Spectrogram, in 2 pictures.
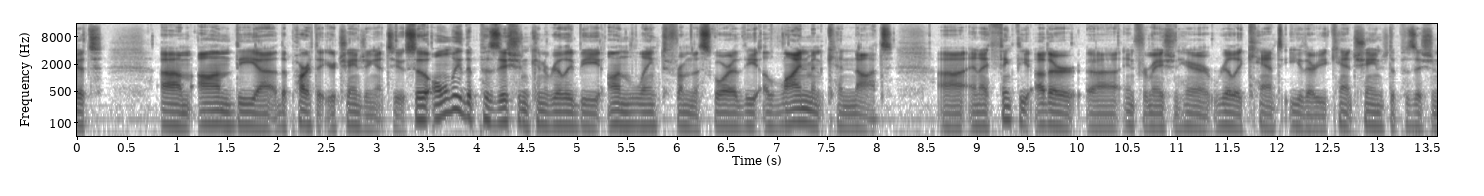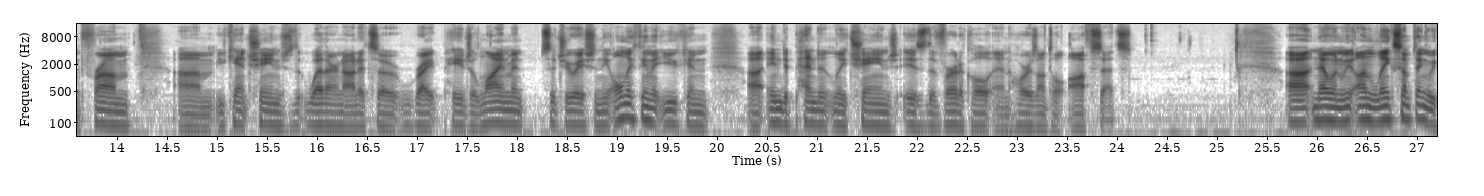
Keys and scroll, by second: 0.1 alt+super+., 11.0 shift+Return.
